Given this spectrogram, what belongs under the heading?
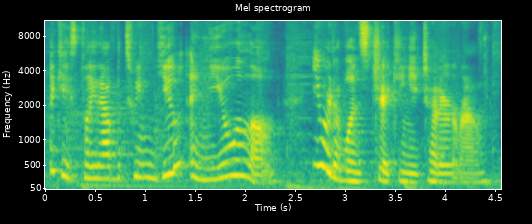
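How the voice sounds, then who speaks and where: A woman's voice: on the high side, animated, brisk, creaky, a bit bright, faint music behind. A woman voicing a mischievous robot bear villain from a video game, smug, taunting and theatrical. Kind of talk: video game character read-aloud.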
